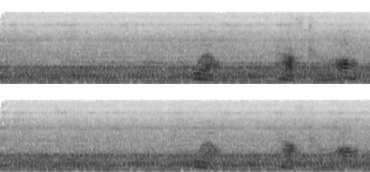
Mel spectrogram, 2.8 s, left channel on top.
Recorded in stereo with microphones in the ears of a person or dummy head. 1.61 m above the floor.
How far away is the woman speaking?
About 0.7 m.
